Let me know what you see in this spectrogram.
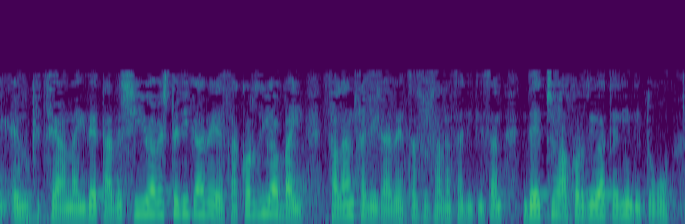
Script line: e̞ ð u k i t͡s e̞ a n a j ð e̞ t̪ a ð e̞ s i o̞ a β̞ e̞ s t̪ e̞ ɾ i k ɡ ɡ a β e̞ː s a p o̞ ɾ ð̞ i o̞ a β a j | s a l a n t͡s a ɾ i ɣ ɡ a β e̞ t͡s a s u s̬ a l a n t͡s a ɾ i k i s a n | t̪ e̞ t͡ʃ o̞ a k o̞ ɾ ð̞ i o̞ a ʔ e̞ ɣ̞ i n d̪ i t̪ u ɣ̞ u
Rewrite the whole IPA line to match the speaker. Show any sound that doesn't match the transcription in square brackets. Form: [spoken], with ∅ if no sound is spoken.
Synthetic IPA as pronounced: e̞ ð u k i t͡s e̞ a n a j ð e̞ t̪ a ð e̞ s i o̞ a β̞ e̞ s t̪ e̞ ɾ i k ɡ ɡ a β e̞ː s a [k] o̞ ɾ ð̞ i o̞ a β a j | s a l a n t͡s a ɾ i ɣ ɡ a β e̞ t͡s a s u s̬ a l a n t͡s a ɾ i k i s a n | [d̪] e̞ t͡ʃ o̞ a k o̞ ɾ ð̞ i o̞ a [k] e̞ ɣ̞ i n d̪ i t̪ u ɣ̞ u

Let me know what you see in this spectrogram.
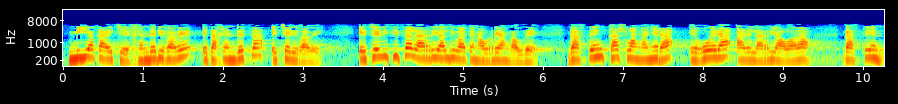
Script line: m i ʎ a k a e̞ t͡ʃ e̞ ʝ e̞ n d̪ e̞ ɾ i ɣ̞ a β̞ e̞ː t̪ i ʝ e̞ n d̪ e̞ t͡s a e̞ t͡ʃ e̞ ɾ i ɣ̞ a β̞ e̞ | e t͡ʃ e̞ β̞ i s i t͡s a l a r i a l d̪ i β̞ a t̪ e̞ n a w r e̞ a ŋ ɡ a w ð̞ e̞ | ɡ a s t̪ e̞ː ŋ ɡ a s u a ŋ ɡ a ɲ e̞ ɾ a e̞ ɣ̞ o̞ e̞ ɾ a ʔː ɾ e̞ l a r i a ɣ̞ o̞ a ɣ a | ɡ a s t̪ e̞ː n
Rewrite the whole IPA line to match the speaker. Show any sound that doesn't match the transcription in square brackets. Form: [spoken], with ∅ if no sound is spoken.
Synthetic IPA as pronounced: m i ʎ a k a e̞ t͡ʃ e̞ ʝ e̞ n d̪ e̞ ɾ i ɣ̞ a β̞ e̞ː t̪ [a] ʝ e̞ n d̪ e̞ t͡s a e̞ t͡ʃ e̞ ɾ i ɣ̞ a β̞ e̞ | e t͡ʃ e̞ β̞ i s i t͡s a l a r i a l d̪ i β̞ a t̪ e̞ n a w r e̞ a ŋ ɡ a w ð̞ e̞ | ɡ a s t̪ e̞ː ŋ [k] a s u a ŋ ɡ a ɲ e̞ ɾ a e̞ ɣ̞ o̞ e̞ ɾ a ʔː ɾ e̞ l a r i a ɣ̞ o̞ a [ð] a | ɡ a s t̪ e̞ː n

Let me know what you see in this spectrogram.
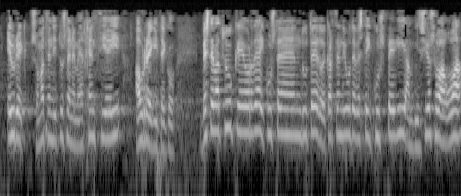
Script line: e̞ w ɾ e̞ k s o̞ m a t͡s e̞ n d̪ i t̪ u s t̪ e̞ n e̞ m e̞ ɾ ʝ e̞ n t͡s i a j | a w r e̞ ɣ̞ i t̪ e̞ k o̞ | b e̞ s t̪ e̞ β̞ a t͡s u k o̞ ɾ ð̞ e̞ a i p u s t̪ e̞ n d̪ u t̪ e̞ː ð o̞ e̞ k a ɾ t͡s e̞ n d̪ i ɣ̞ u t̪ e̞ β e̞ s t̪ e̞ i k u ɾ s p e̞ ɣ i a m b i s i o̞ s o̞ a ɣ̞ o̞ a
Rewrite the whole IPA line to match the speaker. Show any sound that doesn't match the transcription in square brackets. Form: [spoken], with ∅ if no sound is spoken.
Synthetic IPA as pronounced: e̞ w ɾ e̞ k s o̞ m a t͡s e̞ n d̪ i t̪ u s t̪ e̞ n e̞ m e̞ ɾ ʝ e̞ n t͡s i [e] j | a w r e̞ ɣ̞ i t̪ e̞ k o̞ | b e̞ s t̪ e̞ β̞ a t͡s u k o̞ ɾ ð̞ e̞ a i [k] u s t̪ e̞ n d̪ u t̪ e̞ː ð o̞ e̞ k a ɾ t͡s e̞ n d̪ i ɣ̞ u t̪ e̞ β e̞ s t̪ e̞ i k u [∅] s p e̞ ɣ i a m b i s i o̞ s o̞ a ɣ̞ o̞ a

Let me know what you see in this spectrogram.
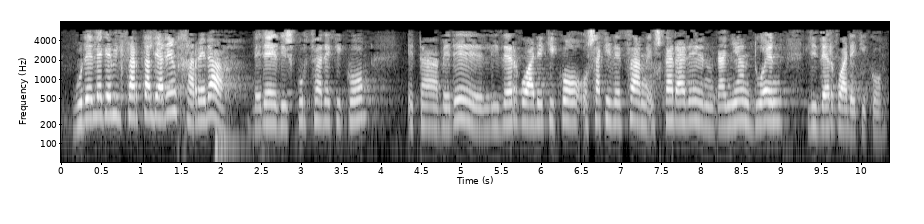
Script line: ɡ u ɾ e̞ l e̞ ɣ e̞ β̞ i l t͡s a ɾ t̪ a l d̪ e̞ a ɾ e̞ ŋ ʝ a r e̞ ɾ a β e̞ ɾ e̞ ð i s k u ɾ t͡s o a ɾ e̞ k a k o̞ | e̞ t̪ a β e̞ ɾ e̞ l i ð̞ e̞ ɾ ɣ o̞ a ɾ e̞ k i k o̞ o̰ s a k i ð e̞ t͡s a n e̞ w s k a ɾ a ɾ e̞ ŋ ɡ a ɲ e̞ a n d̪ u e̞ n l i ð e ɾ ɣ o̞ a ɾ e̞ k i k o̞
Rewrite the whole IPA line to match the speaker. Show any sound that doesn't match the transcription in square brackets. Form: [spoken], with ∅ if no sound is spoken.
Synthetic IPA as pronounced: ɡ u ɾ e̞ l e̞ ɣ e̞ β̞ i l t͡s a ɾ t̪ a l d̪ e̞ a ɾ e̞ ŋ ʝ a r e̞ ɾ a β e̞ ɾ e̞ ð i s k u ɾ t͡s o a ɾ e̞ k [i] k o̞ | e̞ t̪ a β e̞ ɾ e̞ l i ð̞ e̞ ɾ ɣ o̞ a ɾ e̞ k i k o̞ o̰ s a k i ð e̞ t͡s a n e̞ w s k a ɾ a ɾ e̞ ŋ ɡ a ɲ e̞ a n d̪ u e̞ n l i ð e ɾ ɣ o̞ a ɾ e̞ k i k o̞

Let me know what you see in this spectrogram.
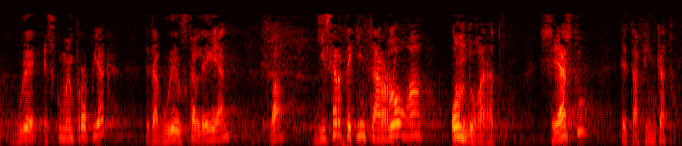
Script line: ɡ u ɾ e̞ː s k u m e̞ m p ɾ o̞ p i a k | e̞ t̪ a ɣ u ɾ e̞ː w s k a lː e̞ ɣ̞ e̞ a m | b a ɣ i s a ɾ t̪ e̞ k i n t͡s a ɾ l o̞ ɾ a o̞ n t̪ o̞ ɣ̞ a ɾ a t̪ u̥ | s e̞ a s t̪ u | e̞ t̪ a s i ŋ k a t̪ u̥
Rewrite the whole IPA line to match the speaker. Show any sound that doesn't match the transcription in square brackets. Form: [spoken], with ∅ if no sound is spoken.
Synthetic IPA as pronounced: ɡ u ɾ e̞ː s k u m e̞ m p ɾ o̞ p i a k | e̞ t̪ a ɣ u ɾ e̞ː w s k a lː e̞ ɣ̞ e̞ a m | b a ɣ i s a ɾ t̪ e̞ k i n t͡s a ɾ l o̞ [∅] a o̞ n [d̪] o̞ ɣ̞ a ɾ a t̪ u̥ | s e̞ a s t̪ u | e̞ t̪ a [f] i ŋ k a t̪ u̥

